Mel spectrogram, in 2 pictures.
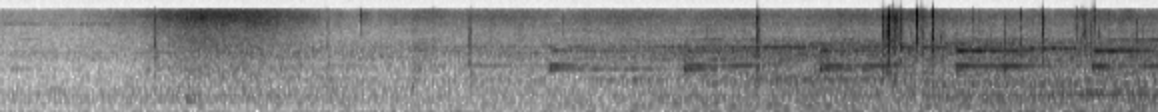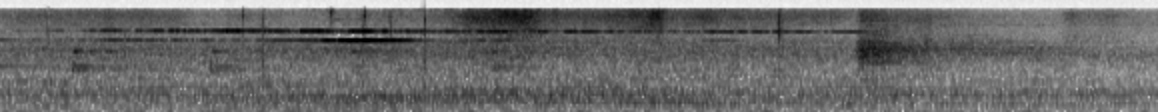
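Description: A diesel locomotive engine roars as it passes close by.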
